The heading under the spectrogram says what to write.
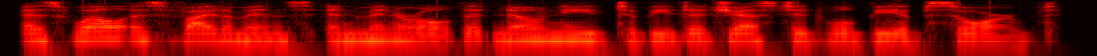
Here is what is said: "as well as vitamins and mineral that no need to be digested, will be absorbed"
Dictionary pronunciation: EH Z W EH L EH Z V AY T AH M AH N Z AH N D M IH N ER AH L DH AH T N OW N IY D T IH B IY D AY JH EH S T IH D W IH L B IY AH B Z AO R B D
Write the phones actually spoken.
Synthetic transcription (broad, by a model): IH Z W EH L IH Z V AY T AH M AH N Z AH N M IH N ER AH L DH AH T N OW N IY D T IH B IY D AY JH EH S T IH D W IH L B IY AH B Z AO R B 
